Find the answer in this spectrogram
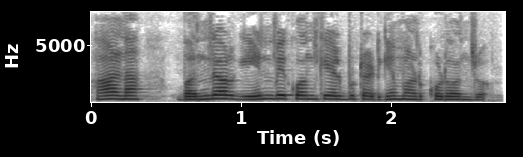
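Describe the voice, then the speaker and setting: A woman's voice: high-pitched, steady tone, rapid-fire, lightly acted. A woman voicing a dutiful young housemaid who answers politely and deferentially. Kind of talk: cartoon voice acting.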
